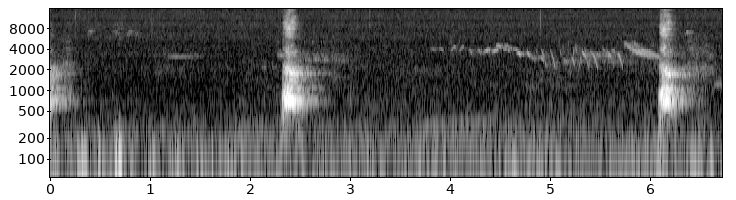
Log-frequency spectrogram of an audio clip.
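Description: Two short, sharp dog barks, spaced a few seconds apart, stand out over a low indoor background hum. They are moderately close and carry no talk over them.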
